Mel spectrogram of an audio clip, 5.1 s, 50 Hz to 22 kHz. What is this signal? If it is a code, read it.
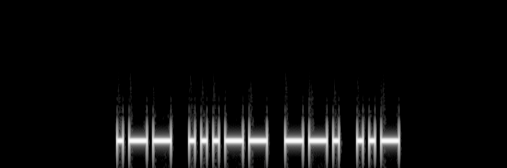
Morse code, heard as a keyed tone, about 20 wpm, 700 Hz. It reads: W3GU
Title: USA Call Signs - 3x Character Spacing - 20wpm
